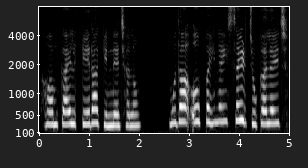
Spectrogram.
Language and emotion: Maithili, sad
